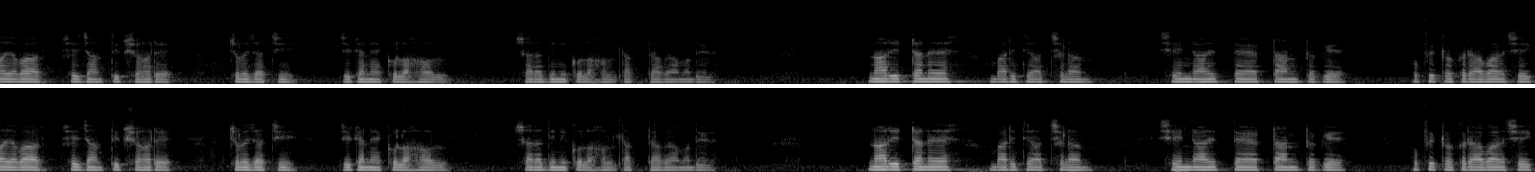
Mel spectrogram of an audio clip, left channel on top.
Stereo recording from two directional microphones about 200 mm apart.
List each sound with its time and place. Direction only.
0.0 s speech: 20° right (ahead or behind)
8.7 s speech: 15° right (ahead or behind)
